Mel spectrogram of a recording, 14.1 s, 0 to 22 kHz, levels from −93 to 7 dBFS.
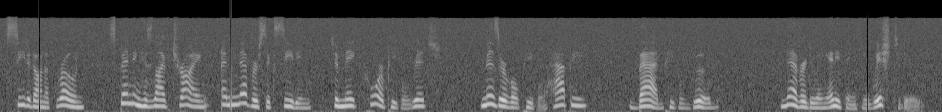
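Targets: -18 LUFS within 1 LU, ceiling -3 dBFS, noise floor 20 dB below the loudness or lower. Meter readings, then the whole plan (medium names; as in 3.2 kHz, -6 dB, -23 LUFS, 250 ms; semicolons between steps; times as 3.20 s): dropouts 3; longest dropout 22 ms; noise floor -40 dBFS; noise floor target -44 dBFS; loudness -23.5 LUFS; peak level -6.0 dBFS; loudness target -18.0 LUFS
-> interpolate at 0.58/3.45/13.00 s, 22 ms; noise print and reduce 6 dB; trim +5.5 dB; peak limiter -3 dBFS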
